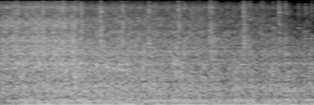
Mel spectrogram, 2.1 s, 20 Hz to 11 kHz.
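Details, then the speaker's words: 1980s Jaguar XJ40 whose old engine ran about 50 km without a fan belt and severely overheated: rough running with uneven puffs and chuffs, no steady beat; owner suspects a bad head gasket, later swapped out. "Oak and the puffing I think we have a bad head gasket"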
